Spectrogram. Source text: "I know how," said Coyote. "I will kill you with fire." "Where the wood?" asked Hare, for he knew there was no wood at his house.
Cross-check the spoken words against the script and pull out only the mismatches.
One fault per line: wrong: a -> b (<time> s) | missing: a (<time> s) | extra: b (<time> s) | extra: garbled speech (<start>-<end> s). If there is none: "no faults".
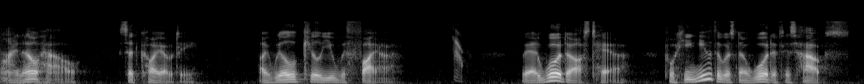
no faults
